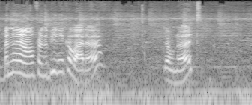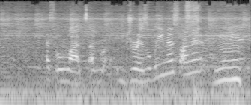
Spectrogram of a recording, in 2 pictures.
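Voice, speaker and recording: A woman's voice: fairly high pitch, big pitch swings, unhurried, soft background music. Chatty woman vlogging outdoors. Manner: chatty, talks while eating, laughs often. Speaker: travel vlogger. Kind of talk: casual food review vlog. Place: outdoors at a cruise line's island stop.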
